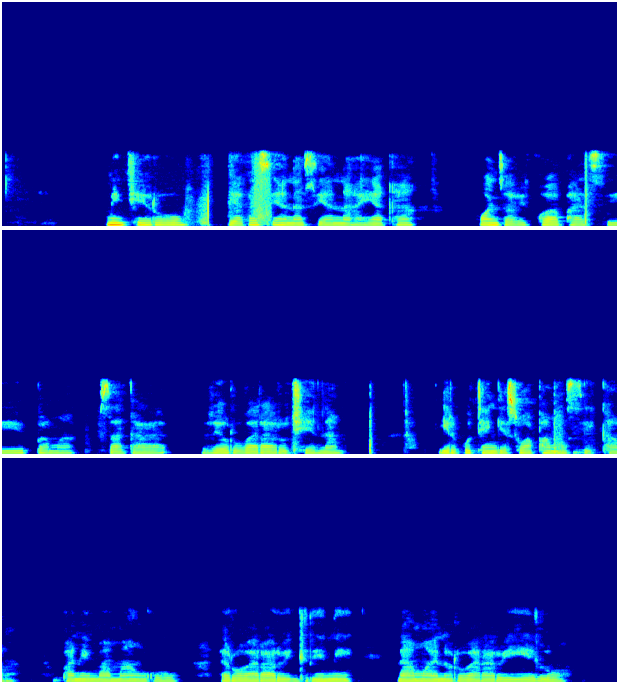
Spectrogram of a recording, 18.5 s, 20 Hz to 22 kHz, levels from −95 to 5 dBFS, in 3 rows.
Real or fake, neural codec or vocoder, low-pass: real; none; 7.2 kHz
